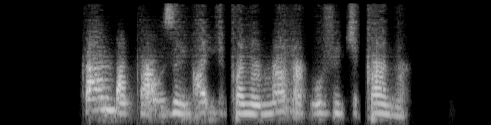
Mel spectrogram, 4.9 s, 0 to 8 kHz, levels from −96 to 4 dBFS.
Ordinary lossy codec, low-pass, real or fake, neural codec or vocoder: MP3, 64 kbps; 7.2 kHz; fake; codec, 44.1 kHz, 0.9 kbps, DAC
